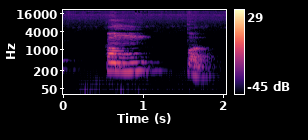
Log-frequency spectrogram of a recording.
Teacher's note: इसका उच्चारण करते समय हम केवल नाक का प्रयोग करते हैं, मुंह का प्रयोग नहीं होता है। और यह जो है सदैव जो है स्वर के बाद आते हैं।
